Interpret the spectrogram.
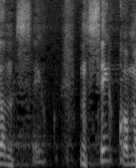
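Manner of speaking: normal talking voice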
